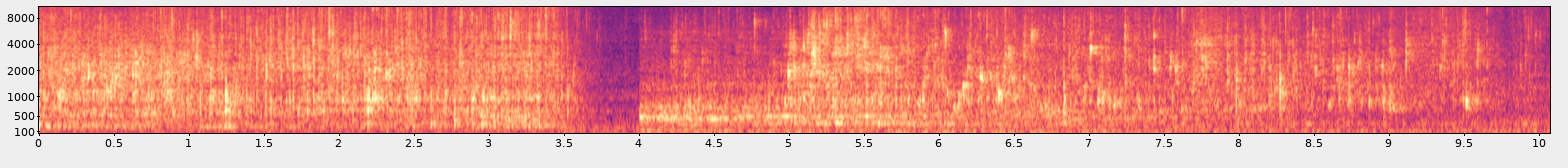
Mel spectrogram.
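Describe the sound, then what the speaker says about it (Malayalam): Boiling water pours into a pot holding a bamboo puttu steamer tube in a continuous rushing splash, briefly stopping and then resuming, close by with a steady gurgling hiss. "ഇതിലോട്ട് ഞാൻ തിളച്ച വെള്ളം ഒഴിക്കുകയാണ്"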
